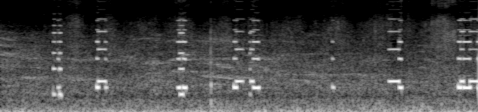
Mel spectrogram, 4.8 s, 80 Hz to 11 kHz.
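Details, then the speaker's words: Minelab Manticore metal detector in 5-tone mode on a target showing 3 bars: short paired beeps flip between a high and a low tone because the reading bounces between two tone breakpoints. It sounds cleaner in 1-tone or all-tones mode. "And it sounds like there's it's got like 2 tones. It's got that high-low tone because it's bouncing between both of my breakpoints."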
